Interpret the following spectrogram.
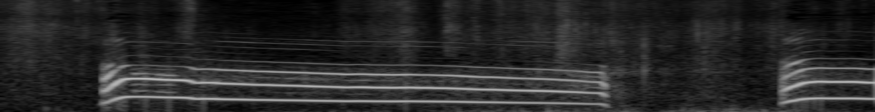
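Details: Small pet dog howling in response to its owner whistling: a long, steady, slightly falling howl of about two and a half seconds, then a second howl beginning after a short pause.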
